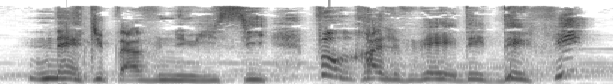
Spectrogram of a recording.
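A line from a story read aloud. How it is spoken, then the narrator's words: Sorcerer's aide sneering. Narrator (French): ricana l'aide du sorcier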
